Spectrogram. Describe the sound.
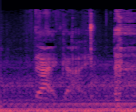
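Low, steady engine rumble from a truck right beside the speaker, holding an even level throughout, with a voice talking faintly over it.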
